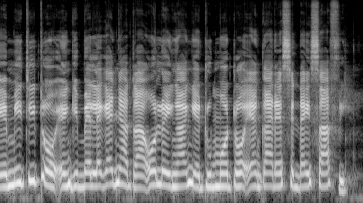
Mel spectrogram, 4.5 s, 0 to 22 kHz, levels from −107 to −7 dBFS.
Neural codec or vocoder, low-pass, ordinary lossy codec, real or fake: none; none; none; real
